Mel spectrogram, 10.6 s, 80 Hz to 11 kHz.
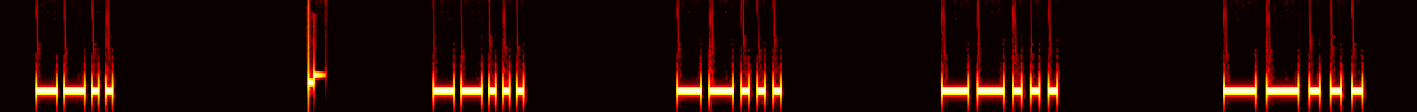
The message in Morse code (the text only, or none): Z 7777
